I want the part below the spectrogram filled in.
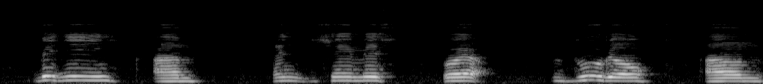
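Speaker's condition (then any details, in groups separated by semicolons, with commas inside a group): Cerebral palsy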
